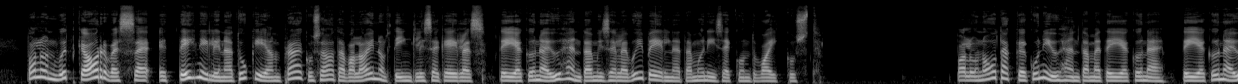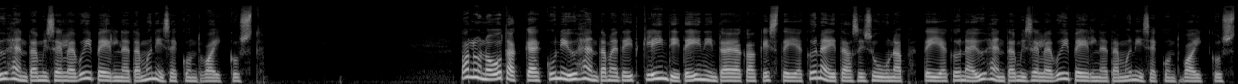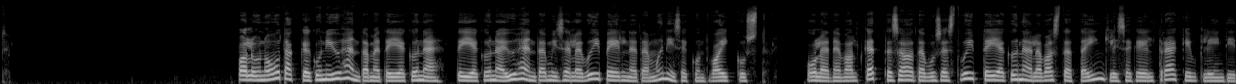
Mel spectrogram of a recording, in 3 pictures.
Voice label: estonian female; dictor; dictor-sounds

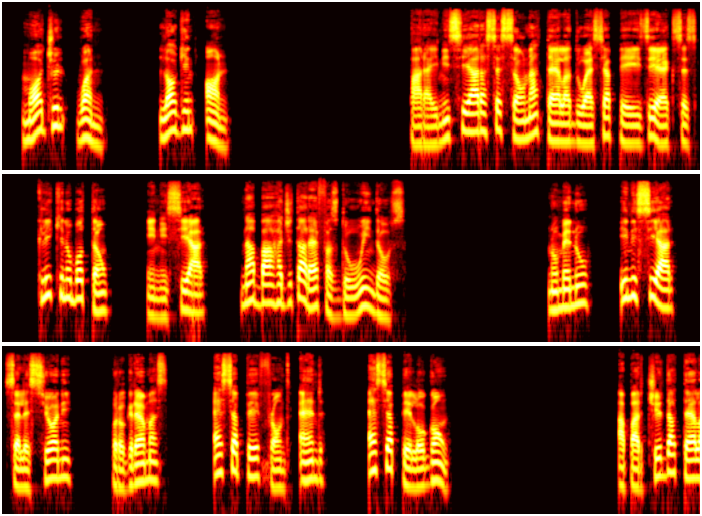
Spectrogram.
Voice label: portuguese brazilian male; dictor; dictor-sounds

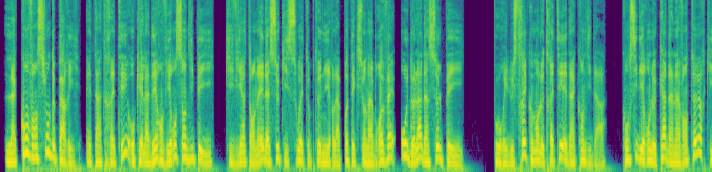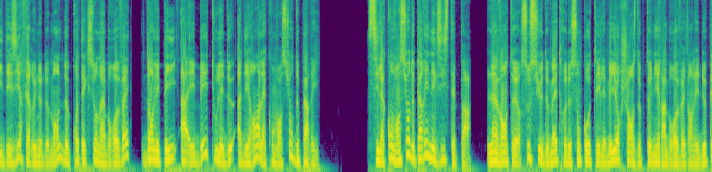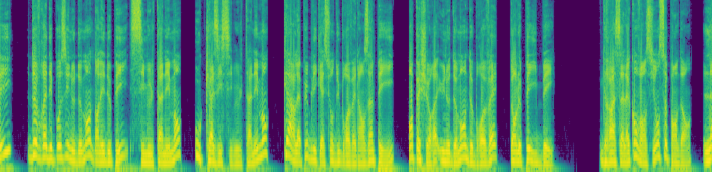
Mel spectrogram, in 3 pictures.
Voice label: french male; dictor; dictor-sounds

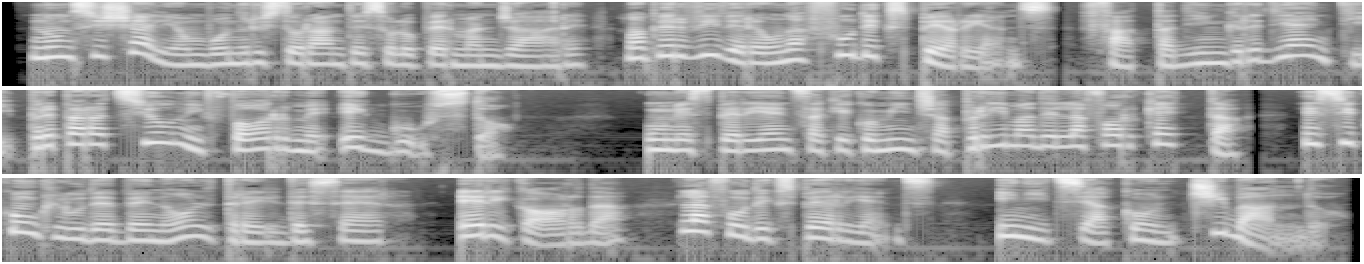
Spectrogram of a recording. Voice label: italian female

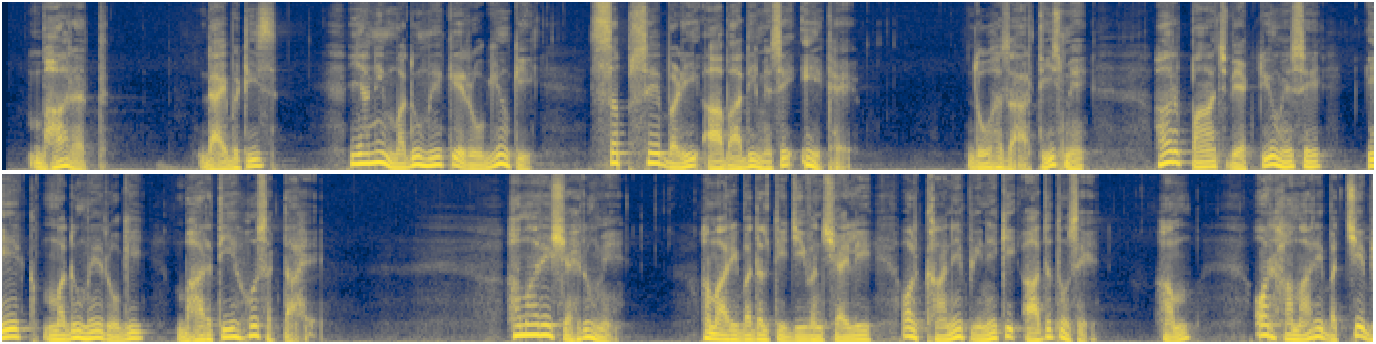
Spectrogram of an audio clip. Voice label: hindi male; dictor; dictor-sounds

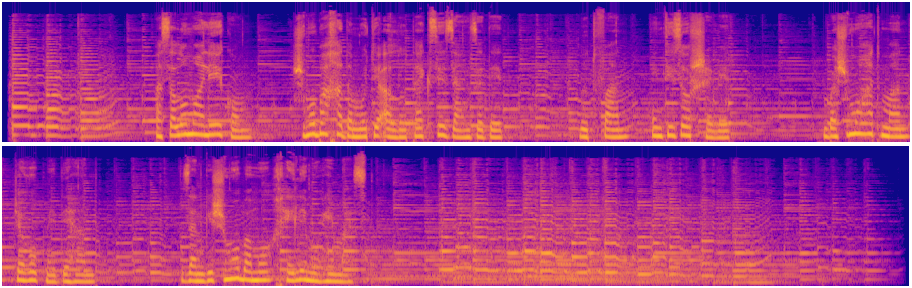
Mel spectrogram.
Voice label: tajik female

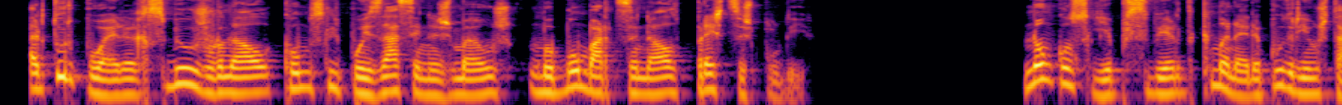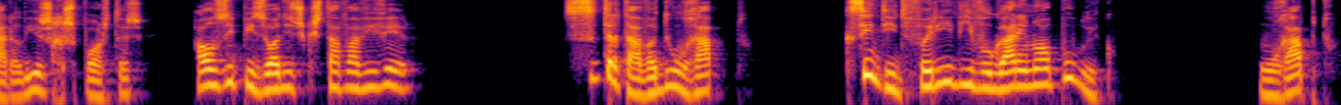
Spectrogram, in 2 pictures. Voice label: portuguese male; dictor; dictor-sounds

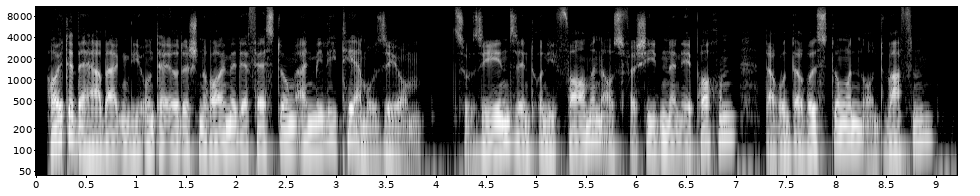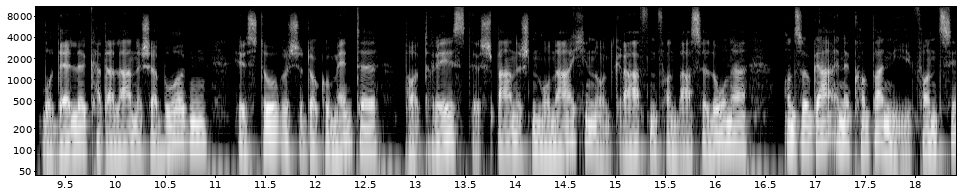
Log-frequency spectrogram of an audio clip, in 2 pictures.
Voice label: german male; dictor

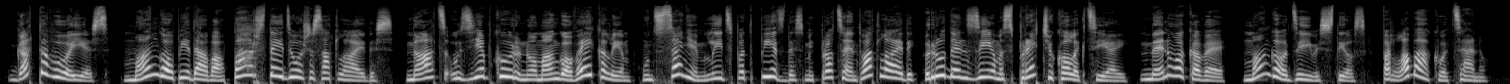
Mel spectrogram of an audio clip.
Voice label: latvian female

